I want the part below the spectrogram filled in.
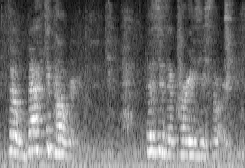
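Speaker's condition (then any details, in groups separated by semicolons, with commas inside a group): Traumatic brain injury; speech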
